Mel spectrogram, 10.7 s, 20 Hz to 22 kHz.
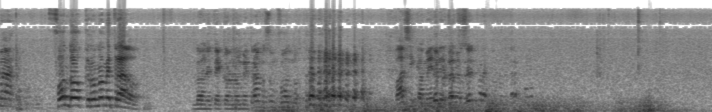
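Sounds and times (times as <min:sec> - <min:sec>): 
speech: 0:00.0 - 0:02.2, 0:02.9 - 0:08.1
steady dense rain hissing: 0:00.0 - 0:10.6
deep booming rumbles: 0:03.5 - 0:10.6
laughter: 0:04.4 - 0:06.2.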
